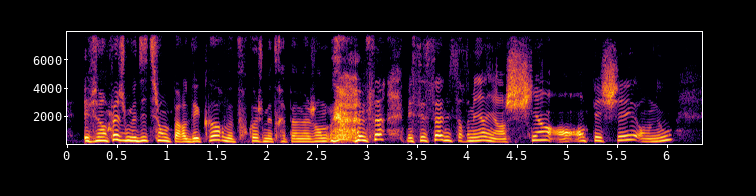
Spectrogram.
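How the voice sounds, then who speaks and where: A woman's high-pitched, very fast speech with lively intonation over noticeable background noise. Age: 30s. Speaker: novelist. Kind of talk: TV literary talk show interview.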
